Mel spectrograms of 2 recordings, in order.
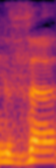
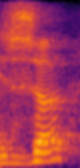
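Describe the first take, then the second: First: It begins with a soft th sound. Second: It begins with a z sound. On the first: "instead of saying the" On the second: "they'll say z"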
